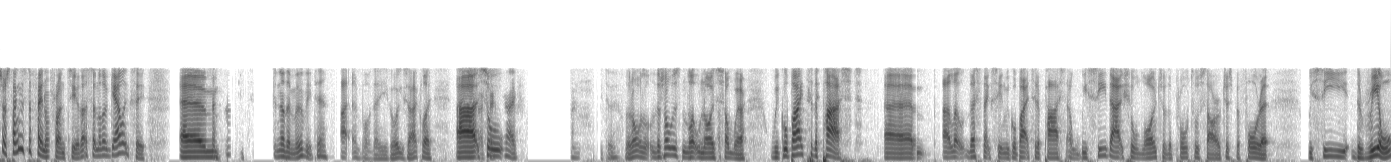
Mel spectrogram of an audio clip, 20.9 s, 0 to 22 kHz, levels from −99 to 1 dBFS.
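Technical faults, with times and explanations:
0.70–0.76 s (after "thing as the final"), 3.42–3.48 s, 13.70–13.76 s (before "little this next scene"): packet loss with pitch repetition. About 60 ms each, which fits three lost 20 ms packets. The last pitch period is looped, giving a brief buzzy, held tone rather than the clean silence of a plain dropout.
16.22–16.24 s (between "to the past and" and "see the actual launch"): packet loss with pitch repetition. A shorter 20 ms gap, which points to a single lost packet, bridged by a slightly held buzz instead of a click or hole.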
